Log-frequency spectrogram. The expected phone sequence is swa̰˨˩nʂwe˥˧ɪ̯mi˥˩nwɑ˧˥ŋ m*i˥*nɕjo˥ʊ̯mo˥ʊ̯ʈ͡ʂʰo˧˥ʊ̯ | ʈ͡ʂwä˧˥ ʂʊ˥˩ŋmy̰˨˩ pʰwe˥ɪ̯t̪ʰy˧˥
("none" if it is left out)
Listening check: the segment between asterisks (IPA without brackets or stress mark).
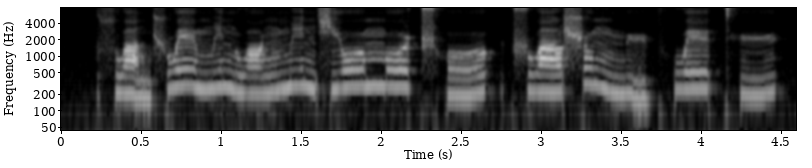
i˥˩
